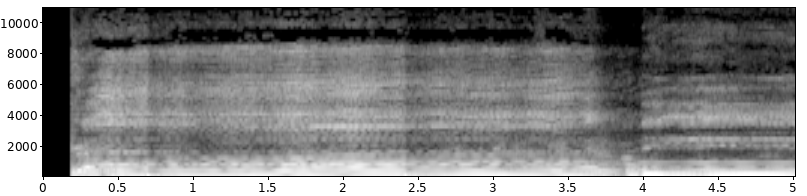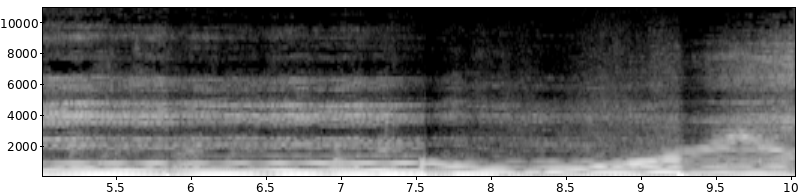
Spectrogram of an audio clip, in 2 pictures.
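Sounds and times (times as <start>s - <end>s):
droning chant-like music: 0.2s - 10.0s.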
